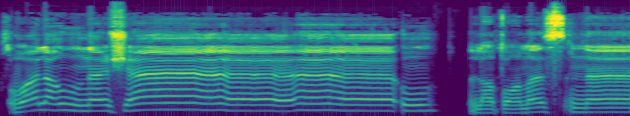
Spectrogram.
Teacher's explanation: طا کی ادائیگی پر ہوگی، سین کی آواز باریک ہوگی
